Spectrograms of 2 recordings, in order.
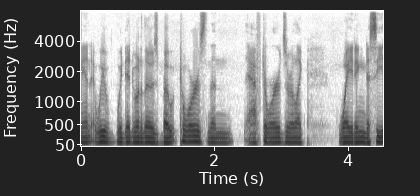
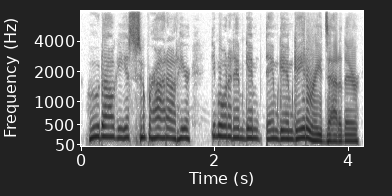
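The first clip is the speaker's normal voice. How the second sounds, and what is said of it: Thick put-on Cajun accent. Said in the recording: “I love the Cajun accent that you gave him to. ... He had it thick.”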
